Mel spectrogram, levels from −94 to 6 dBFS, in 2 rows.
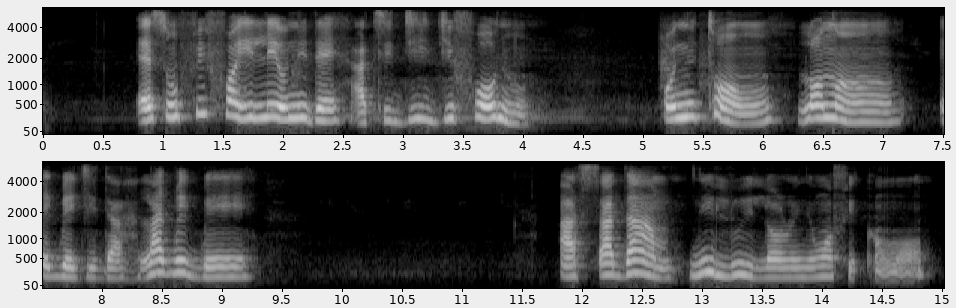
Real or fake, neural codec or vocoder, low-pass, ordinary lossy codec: real; none; 5.4 kHz; none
